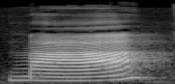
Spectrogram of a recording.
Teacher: the tone goes down and up. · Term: second tone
